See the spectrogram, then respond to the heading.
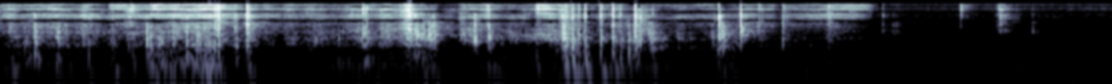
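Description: Fingertips rub the glossy paper pages of a thick, open softcover trade magazine lying on a table, then lift and turn them. Dry, bright rustling and crinkling swells and fades in irregular bursts, with sharper page flicks standing out, before tapering to a few faint rustles.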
